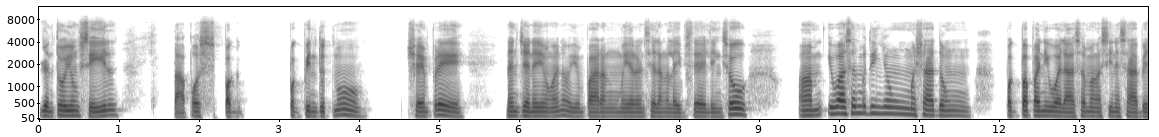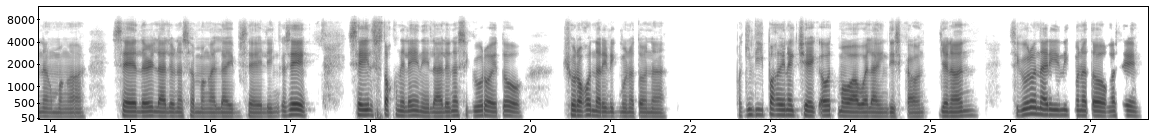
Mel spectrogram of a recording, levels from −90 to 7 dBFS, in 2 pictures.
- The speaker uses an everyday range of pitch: Yes, average, 3.5 semitones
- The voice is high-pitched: No, low, 130 Hz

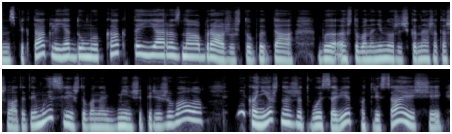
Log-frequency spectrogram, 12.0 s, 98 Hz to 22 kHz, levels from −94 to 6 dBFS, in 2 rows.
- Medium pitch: Yes, medium, 175 Hz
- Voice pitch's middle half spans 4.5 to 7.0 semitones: Yes, average, 5.2 semitones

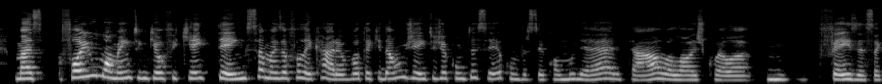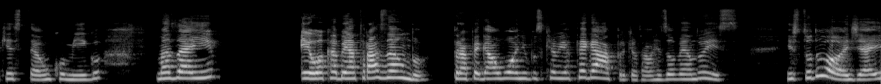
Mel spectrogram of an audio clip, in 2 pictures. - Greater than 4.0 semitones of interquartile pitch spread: No, average, 3.7 semitones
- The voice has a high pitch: Yes, very high, 260 Hz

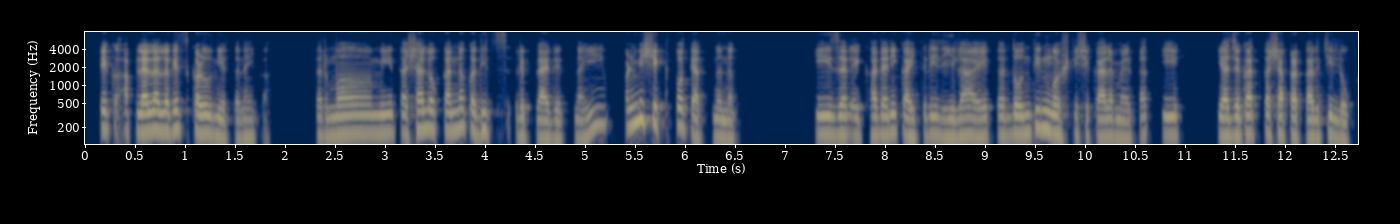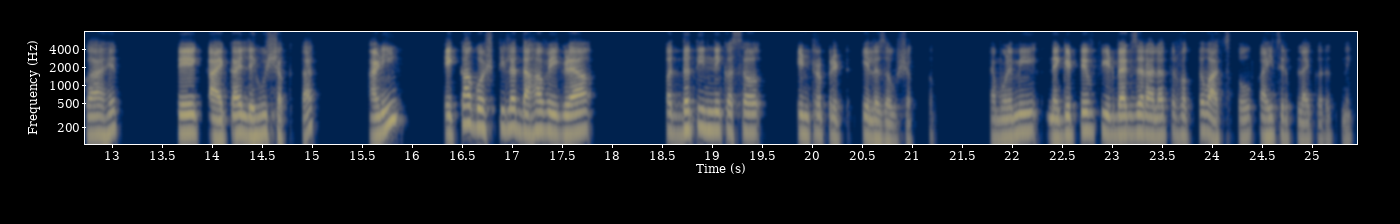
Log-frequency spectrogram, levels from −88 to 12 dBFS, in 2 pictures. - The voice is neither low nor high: Yes, medium, 155 Hz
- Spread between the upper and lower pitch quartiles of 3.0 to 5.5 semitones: Yes, average, 3.6 semitones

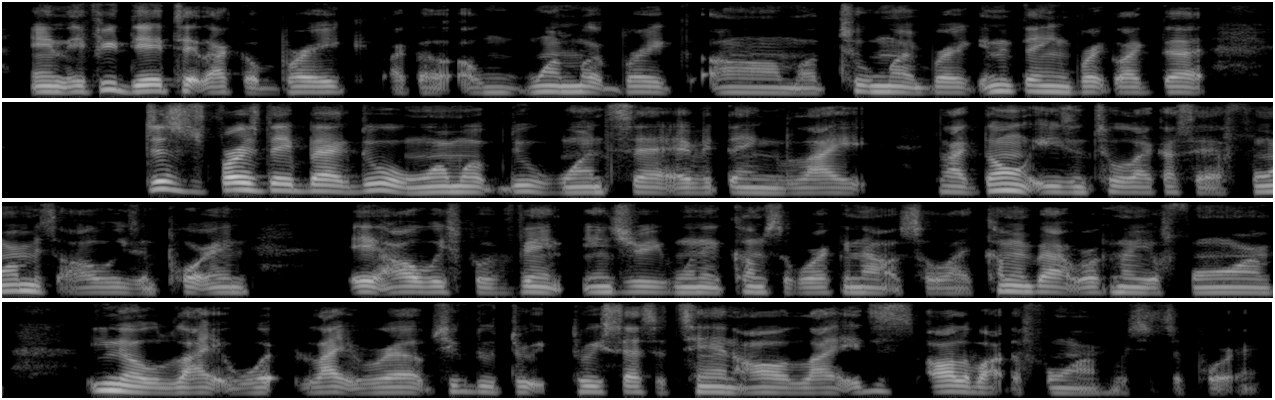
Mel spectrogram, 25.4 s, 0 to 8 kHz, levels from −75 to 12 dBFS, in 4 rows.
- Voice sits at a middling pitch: No, low, 125 Hz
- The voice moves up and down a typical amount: No, narrow, 2.3 semitones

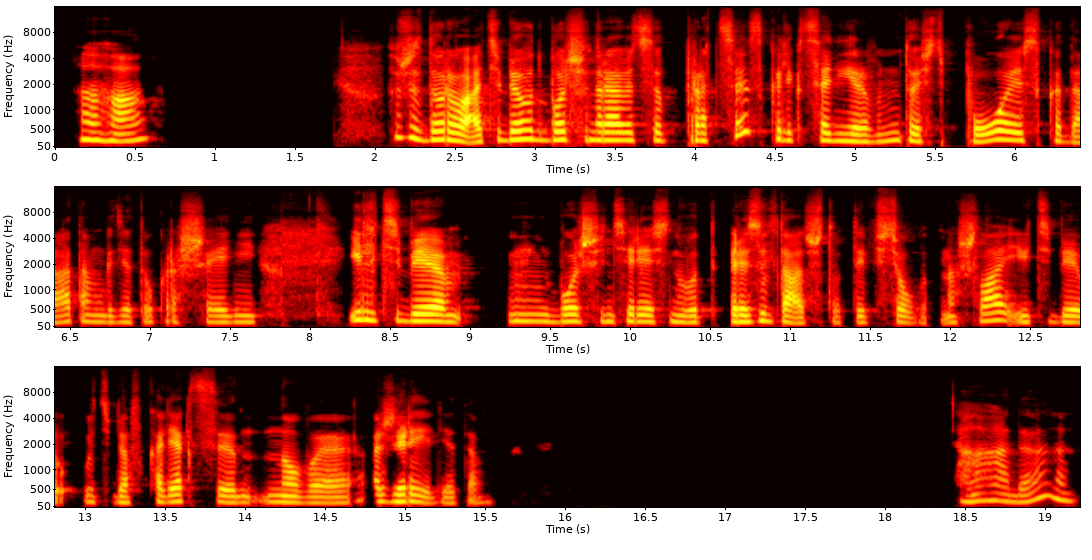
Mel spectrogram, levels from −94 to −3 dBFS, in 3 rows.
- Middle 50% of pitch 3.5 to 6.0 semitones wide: Yes, average, 3.9 semitones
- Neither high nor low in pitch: Yes, medium, 180 Hz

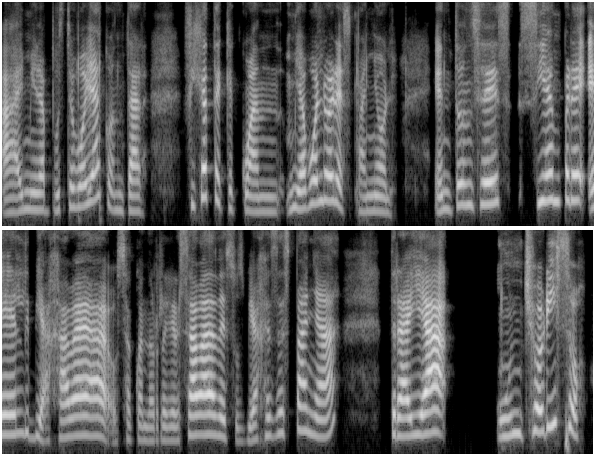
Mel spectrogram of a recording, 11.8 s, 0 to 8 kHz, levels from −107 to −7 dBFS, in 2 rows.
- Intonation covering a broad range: Yes, wide, 5.8 semitones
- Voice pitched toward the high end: Yes, very high, 255 Hz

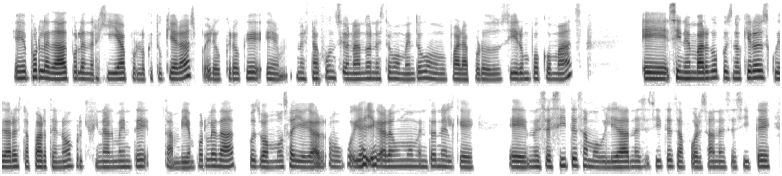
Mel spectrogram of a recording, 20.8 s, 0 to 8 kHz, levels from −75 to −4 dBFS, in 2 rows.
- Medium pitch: Yes, medium, 175 Hz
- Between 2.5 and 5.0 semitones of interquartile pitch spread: No, narrow, 1.9 semitones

